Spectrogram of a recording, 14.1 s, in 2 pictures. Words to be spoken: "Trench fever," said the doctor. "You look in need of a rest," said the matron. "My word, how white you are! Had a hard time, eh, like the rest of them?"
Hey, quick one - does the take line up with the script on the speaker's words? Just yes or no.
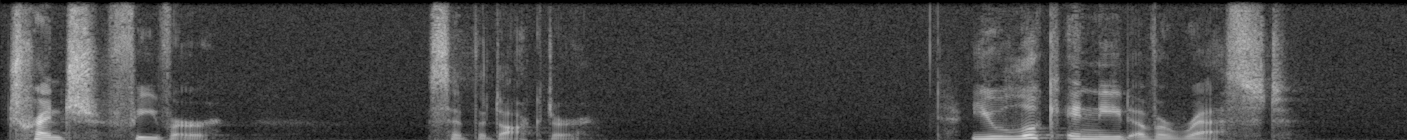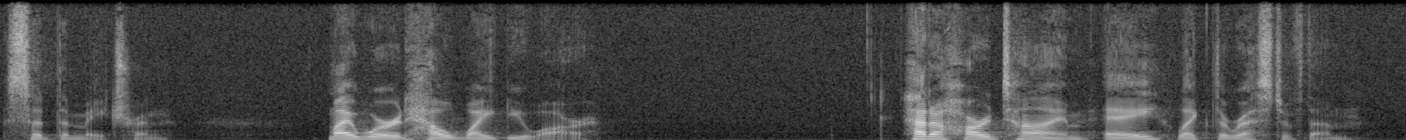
yes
